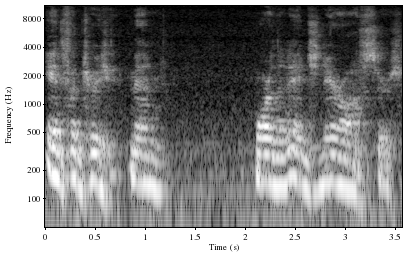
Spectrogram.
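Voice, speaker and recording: Audible room echo surrounds a man whose fairly high voice is dark, mellow and somewhat breathy, with fairly even intonation at a fairly slow pace. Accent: American. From US Midwest, Indiana (South Bend). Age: 90s. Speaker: World War II veteran. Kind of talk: prepared personal message, read aloud.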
